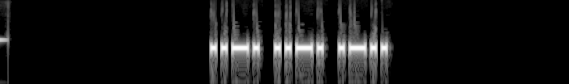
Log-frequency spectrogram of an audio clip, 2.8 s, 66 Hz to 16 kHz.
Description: Morse code, heard as a keyed tone, about 42 wpm, 700 Hz. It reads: FFL
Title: USA Call Sign Postfixes - 3 Letters 45wpm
